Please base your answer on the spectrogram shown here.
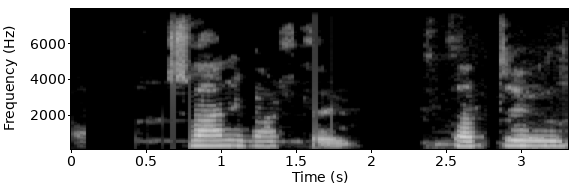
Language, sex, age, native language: Icelandic, female, 9, Icelandic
